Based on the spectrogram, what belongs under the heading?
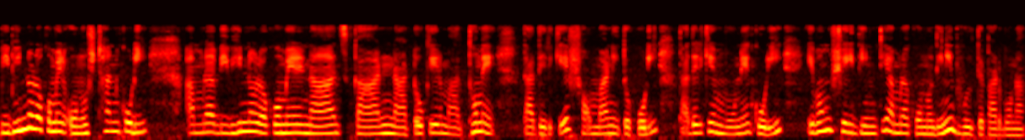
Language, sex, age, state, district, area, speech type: Bengali, female, 18-30, West Bengal, Kolkata, urban, spontaneous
